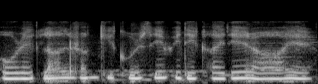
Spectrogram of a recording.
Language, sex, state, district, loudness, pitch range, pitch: Hindi, female, Arunachal Pradesh, Papum Pare, -15 LUFS, 270-300 Hz, 285 Hz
